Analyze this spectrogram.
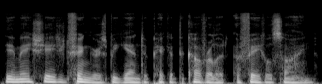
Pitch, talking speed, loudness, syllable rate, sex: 95 Hz, 225 wpm, -20 LUFS, 6.6 syllables/s, male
